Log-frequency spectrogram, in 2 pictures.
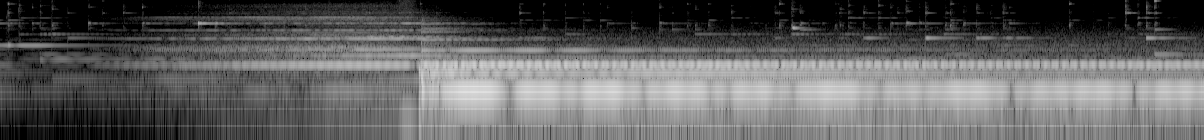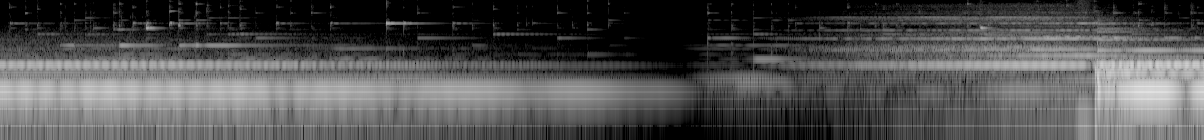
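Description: A metal singing bowl hums and swells as a mallet is rubbed around its rim.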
